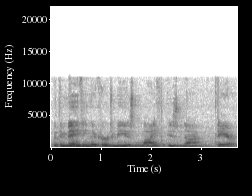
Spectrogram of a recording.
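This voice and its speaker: A male instructor lectures a real estate class with lively, swinging intonation and plenty of jokes. He is recorded from across a very echoey classroom, with faint room noise underneath. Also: medium pitch, a little slow. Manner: animated, joking, quizzes the class. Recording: very echoey room, distant mic.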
